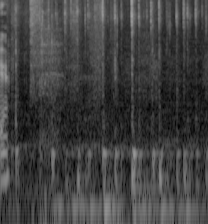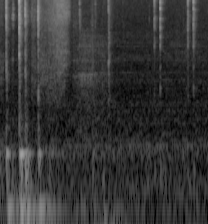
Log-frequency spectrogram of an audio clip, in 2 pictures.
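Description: Computer keyboard typing: a quick run of keystrokes for about four seconds, thinning to a few scattered clicks near the end.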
